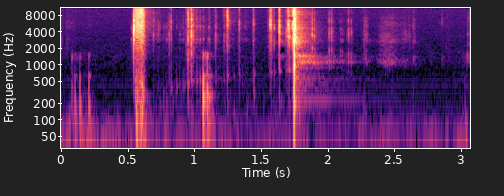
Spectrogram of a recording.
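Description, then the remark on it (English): A can of Spotted Cow beer opened up close: a few scratchy clicks on the tab, then one sharp, loud crack followed by a brief metallic ring and fading fizz. No talking. “This is a Spotted Cow in a can. You can now get it in a can. So here's what it sounds like up close.”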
